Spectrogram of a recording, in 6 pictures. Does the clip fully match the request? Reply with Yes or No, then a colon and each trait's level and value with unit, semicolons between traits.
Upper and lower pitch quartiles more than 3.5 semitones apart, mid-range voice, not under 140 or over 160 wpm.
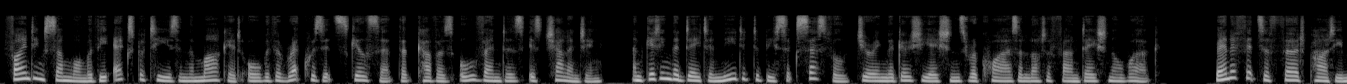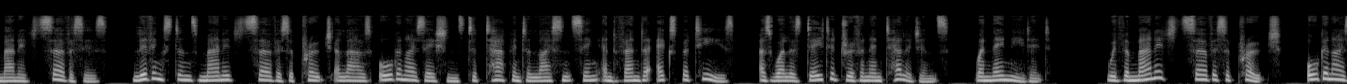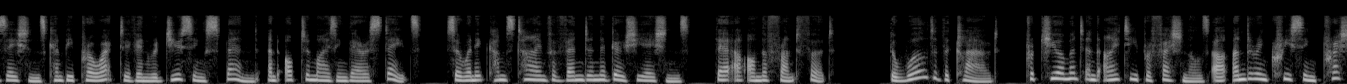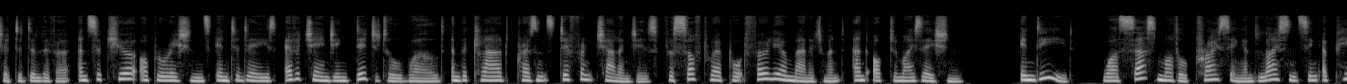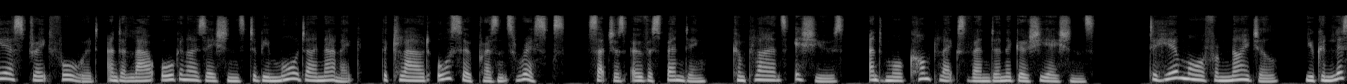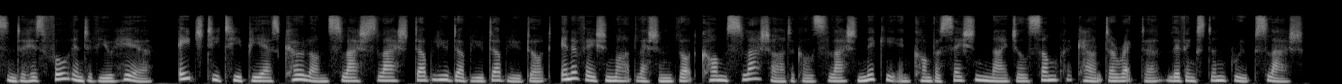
Yes: average, 4.6 semitones; medium, 180 Hz; average, 145 wpm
